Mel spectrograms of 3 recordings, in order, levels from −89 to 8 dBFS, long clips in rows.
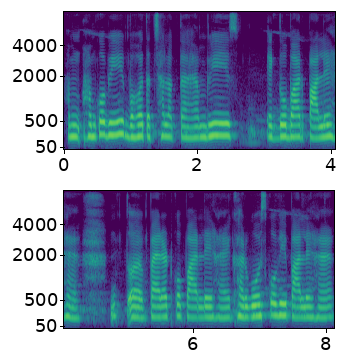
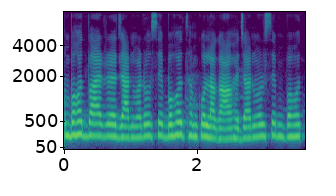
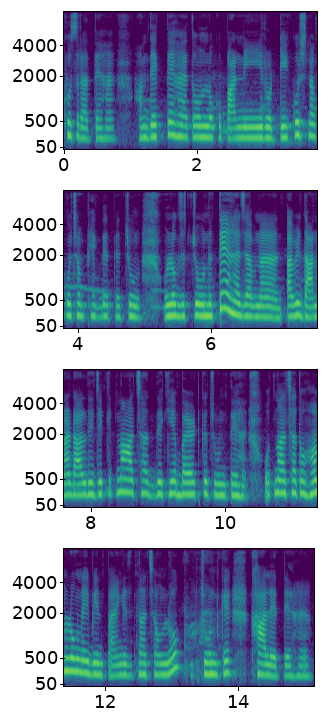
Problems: none marked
